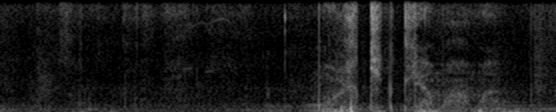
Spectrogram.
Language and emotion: Russian, neutral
